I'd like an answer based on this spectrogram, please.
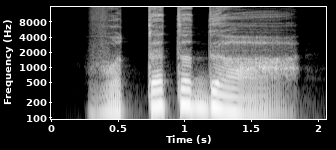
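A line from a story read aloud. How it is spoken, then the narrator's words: Drawn-out drawl. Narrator (Russian): протянул Виталик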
